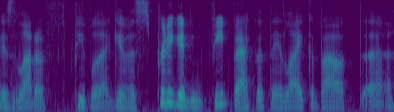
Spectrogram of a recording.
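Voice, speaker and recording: In a very clean recording with a silent background, a woman with a normal speaking voice talks at a fairly quick pace and fairly low pitch. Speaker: podcast co-host. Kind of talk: casual chat.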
